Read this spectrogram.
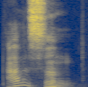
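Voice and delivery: loud scolding shout of the name; exasperated call-out. Real, not acted. Player scolding the game's Allison, loud exasperated call. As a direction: call her out, fed up.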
